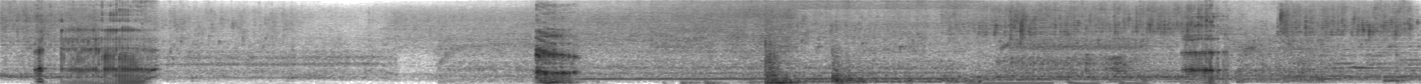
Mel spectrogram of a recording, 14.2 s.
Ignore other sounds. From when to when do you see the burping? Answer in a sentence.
The burping can be heard from 0.3 to 1.6 s, from 5.3 to 5.8 s and from 11.8 to 12.3 s.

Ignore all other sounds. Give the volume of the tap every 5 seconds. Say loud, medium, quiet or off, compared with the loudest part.
medium, loud, loud.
